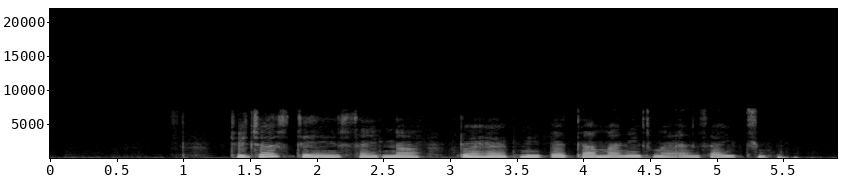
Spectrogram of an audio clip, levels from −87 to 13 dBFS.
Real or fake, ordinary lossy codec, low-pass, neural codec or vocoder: fake; none; 7.2 kHz; codec, 16 kHz, 8 kbps, FreqCodec, smaller model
